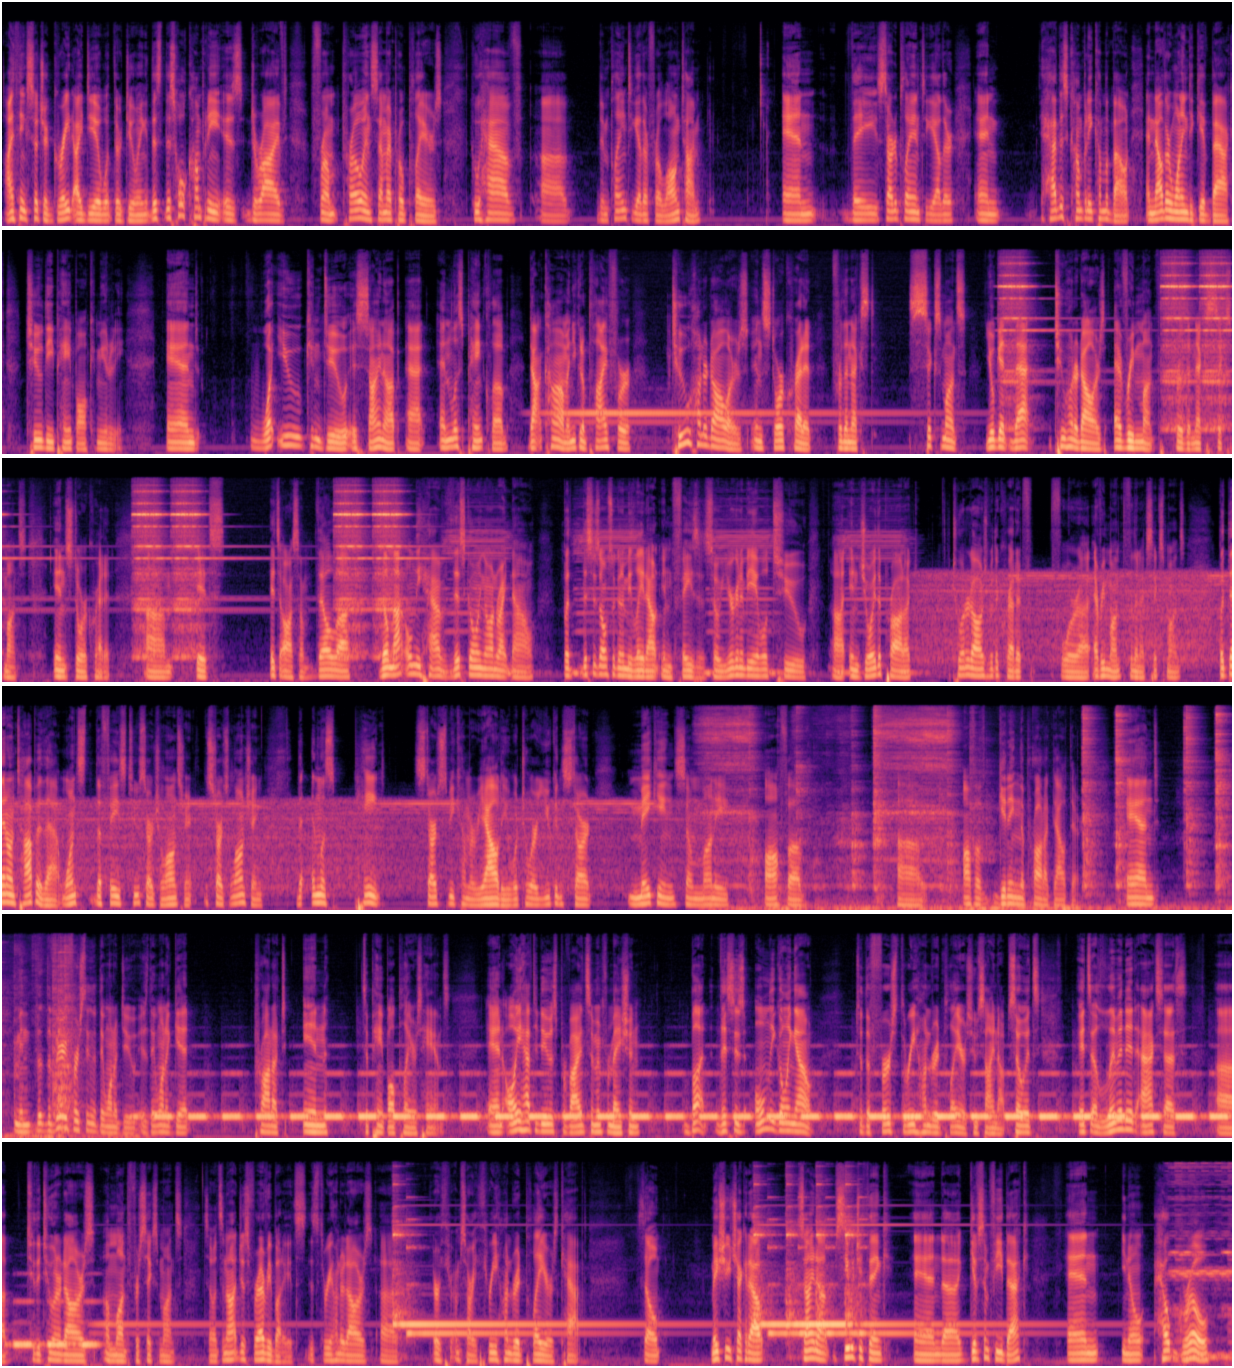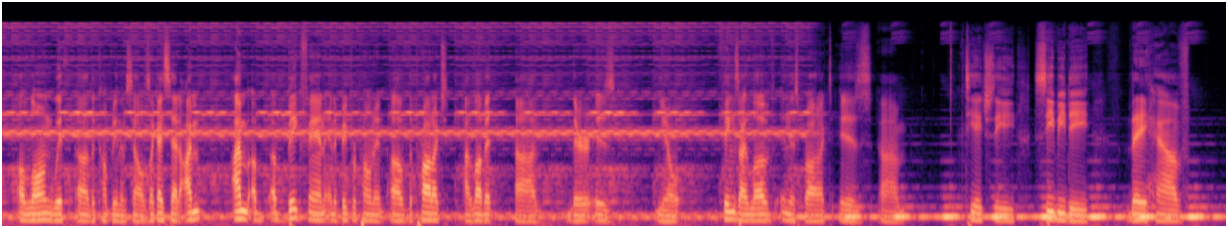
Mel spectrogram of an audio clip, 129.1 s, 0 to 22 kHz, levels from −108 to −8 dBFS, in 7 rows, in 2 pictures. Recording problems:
alarms or sirens; very loud; from 27 s on; 1 dB above the speech

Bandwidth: 15 kHz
